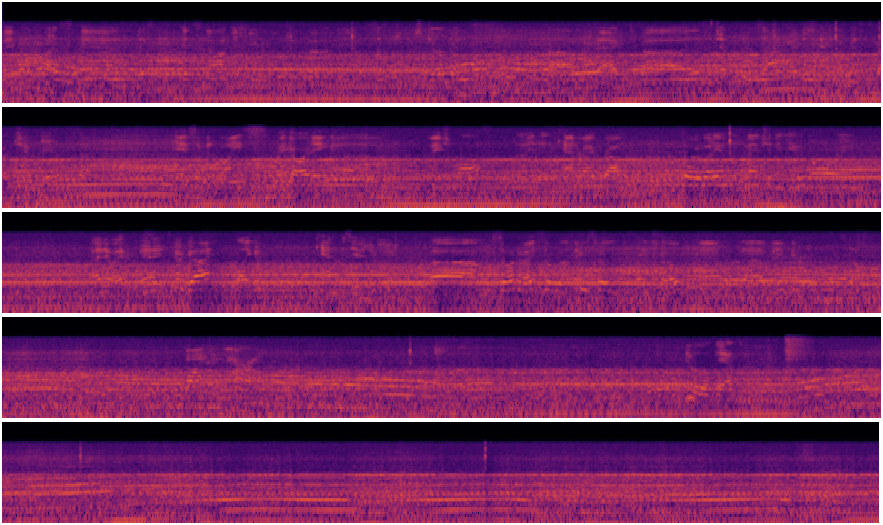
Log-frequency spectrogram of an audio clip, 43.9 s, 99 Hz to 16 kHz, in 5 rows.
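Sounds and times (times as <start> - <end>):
bus engine and road drone: 0.0 - 43.9.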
